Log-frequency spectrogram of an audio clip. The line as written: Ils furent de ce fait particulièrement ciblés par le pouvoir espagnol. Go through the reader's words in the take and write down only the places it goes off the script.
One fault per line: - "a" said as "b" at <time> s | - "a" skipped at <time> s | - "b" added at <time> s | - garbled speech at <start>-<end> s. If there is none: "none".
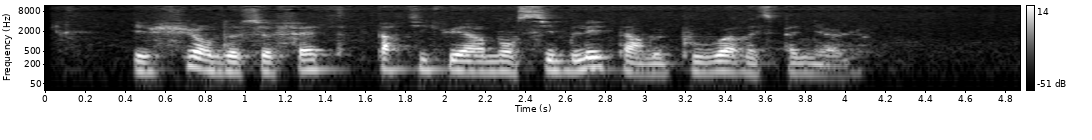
none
